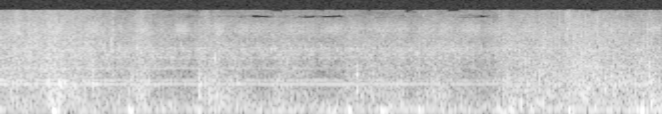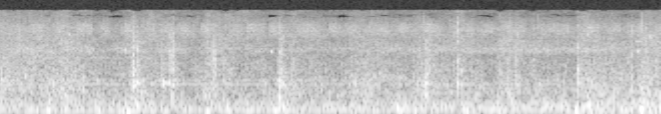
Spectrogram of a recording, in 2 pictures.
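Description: Footsteps swish slowly through tall grass.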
